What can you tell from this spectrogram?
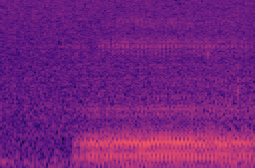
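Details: Pet dog snoring very loudly.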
